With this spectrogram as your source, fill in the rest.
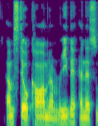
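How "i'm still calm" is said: ordinary delivery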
